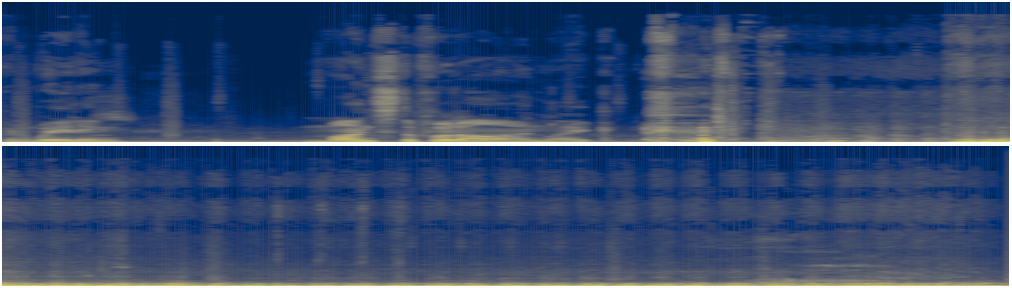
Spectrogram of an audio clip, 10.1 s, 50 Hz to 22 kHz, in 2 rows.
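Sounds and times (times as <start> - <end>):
car engine starting and idling: 3.2 - 10.0.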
